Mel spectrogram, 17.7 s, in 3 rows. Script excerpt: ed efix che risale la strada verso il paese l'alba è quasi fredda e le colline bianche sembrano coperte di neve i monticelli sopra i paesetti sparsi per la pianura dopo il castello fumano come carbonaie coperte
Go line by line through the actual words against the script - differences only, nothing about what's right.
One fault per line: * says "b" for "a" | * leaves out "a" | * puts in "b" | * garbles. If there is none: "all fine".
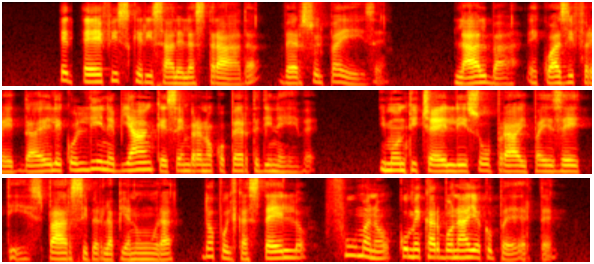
all fine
